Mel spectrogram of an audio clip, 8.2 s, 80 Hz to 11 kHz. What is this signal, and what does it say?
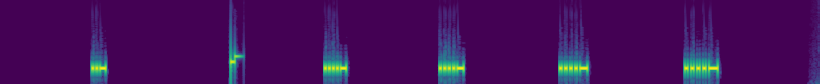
Morse code, heard as a keyed tone, about 52 wpm, spaced as for 9 wpm, 700 Hz. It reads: U 4444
